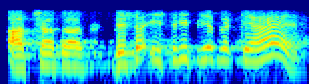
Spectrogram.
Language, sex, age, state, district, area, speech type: Hindi, male, 45-60, Uttar Pradesh, Ayodhya, rural, conversation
